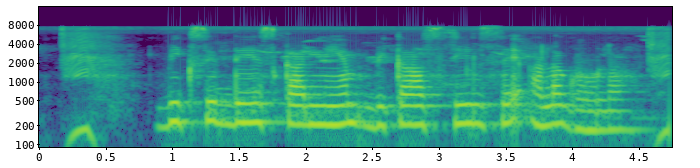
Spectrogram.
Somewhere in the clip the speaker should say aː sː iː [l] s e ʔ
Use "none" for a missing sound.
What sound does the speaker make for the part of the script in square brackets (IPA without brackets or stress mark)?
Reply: l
